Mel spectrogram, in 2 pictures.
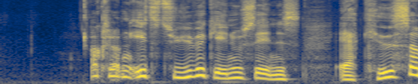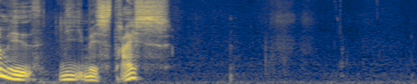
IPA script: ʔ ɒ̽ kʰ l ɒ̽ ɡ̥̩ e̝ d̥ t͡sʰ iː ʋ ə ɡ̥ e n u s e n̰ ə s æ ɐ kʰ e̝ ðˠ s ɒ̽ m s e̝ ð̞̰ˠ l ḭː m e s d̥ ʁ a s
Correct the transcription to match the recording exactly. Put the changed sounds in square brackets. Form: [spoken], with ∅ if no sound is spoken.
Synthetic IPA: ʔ ɒ̽ kʰ l ɒ̽ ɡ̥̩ e̝ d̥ t͡sʰ [yː] ʋ ə ɡ̥ e n u s e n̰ ə s æ ɐ kʰ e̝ ðˠ s ɒ̽ m [h] e̝ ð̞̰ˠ l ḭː m e s d̥ ʁ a s

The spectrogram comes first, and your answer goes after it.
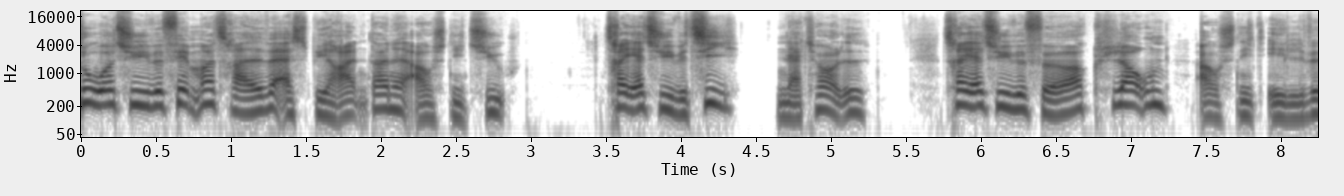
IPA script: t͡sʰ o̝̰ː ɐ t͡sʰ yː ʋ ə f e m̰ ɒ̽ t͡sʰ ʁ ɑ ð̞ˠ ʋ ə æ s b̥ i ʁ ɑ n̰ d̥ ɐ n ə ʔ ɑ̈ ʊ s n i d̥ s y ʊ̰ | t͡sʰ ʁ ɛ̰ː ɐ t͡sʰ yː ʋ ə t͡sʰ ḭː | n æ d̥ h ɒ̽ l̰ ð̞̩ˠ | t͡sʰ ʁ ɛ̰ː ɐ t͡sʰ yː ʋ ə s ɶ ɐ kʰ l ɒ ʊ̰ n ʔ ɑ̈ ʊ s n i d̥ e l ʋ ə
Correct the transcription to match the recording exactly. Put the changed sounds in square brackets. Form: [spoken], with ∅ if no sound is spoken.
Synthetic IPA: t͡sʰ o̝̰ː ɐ t͡sʰ yː ʋ ə f e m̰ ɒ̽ t͡sʰ ʁ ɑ ð̞ˠ ʋ ə æ s b̥ i ʁ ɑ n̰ d̥ ɐ n ə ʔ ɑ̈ ʊ s n i d̥ s y ʊ̰ | t͡sʰ ʁ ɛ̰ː ɐ t͡sʰ yː ʋ ə t͡sʰ ḭː | n æ d̥ h ɒ̽ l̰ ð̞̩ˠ | t͡sʰ ʁ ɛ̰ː ɐ t͡sʰ yː ʋ ə [f] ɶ ɐ kʰ l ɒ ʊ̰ n ʔ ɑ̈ ʊ s n i d̥ e l ʋ ə

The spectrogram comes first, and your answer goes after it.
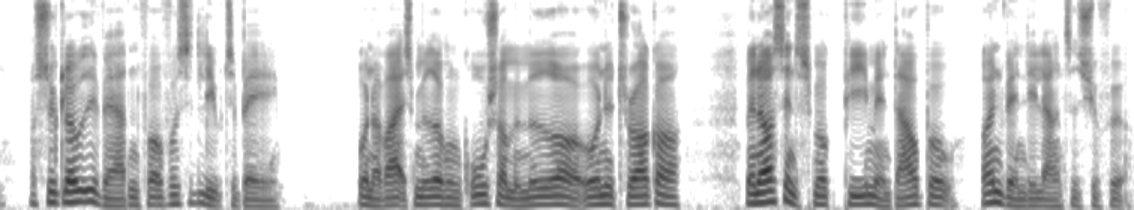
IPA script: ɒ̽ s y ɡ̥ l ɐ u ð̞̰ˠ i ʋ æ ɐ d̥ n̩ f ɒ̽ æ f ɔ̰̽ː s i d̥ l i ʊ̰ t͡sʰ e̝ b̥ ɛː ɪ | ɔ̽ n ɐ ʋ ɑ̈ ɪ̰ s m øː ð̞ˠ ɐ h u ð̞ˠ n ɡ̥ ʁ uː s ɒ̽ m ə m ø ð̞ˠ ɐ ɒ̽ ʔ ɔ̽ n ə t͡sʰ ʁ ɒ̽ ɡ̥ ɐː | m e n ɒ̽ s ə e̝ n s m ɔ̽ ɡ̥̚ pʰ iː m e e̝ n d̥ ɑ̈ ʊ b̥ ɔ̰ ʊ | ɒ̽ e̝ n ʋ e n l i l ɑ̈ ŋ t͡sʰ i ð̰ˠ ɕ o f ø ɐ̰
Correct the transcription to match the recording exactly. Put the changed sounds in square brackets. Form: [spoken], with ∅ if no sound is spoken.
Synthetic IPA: ɒ̽ s y ɡ̥ l ɐ u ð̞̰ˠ i ʋ æ ɐ d̥ n̩ f ɒ̽ æ f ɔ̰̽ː s i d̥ l i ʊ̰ t͡sʰ e̝ b̥ ɛː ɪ | ɔ̽ n ɐ ʋ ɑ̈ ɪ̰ s m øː ð̞ˠ ɐ h u [∅] n ɡ̥ ʁ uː s ɒ̽ m ə m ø ð̞ˠ ɐ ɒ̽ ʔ ɔ̽ n ə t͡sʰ ʁ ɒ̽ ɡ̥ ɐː | m e n ɒ̽ s ə e̝ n s m ɔ̽ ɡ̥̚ pʰ iː m e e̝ n d̥ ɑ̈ ʊ b̥ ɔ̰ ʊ | ɒ̽ e̝ n ʋ e n l i l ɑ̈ ŋ t͡sʰ i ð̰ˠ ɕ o f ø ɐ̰

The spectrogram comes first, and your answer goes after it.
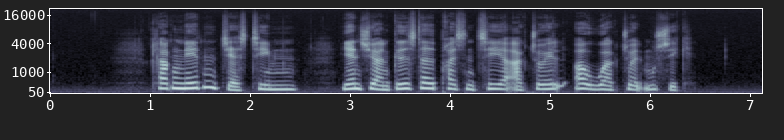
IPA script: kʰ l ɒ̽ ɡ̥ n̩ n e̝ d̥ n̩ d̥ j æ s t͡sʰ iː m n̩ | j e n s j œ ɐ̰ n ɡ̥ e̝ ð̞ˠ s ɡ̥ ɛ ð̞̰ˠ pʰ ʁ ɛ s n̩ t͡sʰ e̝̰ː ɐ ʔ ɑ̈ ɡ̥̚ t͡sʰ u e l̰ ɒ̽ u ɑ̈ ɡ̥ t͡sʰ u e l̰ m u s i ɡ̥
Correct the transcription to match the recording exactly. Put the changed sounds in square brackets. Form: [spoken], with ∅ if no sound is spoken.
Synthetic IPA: kʰ l ɒ̽ ɡ̥ n̩ n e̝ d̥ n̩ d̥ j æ s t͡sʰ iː m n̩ | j e n s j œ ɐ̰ n ɡ̥ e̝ ð̞ˠ s [d̥] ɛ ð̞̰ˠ pʰ ʁ ɛ s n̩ t͡sʰ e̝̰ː ɐ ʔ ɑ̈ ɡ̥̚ t͡sʰ u e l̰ ɒ̽ u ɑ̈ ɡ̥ t͡sʰ u e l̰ m u s i ɡ̥

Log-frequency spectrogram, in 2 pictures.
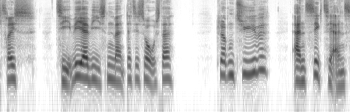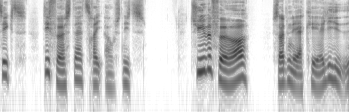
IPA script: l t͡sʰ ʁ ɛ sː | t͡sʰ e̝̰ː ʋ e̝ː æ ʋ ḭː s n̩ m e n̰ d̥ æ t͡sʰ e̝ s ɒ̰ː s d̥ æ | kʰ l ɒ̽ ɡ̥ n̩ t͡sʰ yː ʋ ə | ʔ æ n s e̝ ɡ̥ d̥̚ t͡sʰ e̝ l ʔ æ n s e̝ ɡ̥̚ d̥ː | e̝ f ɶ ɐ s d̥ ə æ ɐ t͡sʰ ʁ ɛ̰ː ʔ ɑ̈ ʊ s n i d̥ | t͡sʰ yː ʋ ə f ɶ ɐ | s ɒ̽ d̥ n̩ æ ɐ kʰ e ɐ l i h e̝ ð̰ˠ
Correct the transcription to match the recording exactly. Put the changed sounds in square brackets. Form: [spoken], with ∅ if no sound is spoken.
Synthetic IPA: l t͡sʰ ʁ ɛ [s] | t͡sʰ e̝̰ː ʋ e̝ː æ ʋ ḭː s n̩ m [æ] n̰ d̥ æ t͡sʰ e̝ s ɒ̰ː s d̥ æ | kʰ l ɒ̽ ɡ̥ n̩ t͡sʰ yː ʋ ə | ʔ æ n s e̝ ɡ̥ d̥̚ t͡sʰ e̝ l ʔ æ n s e̝ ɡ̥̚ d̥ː | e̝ f ɶ ɐ s d̥ ə æ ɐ t͡sʰ ʁ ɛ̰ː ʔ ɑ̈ ʊ s n i d̥ | t͡sʰ yː ʋ ə f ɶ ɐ | s ɒ̽ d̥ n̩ æ ɐ kʰ e ɐ l i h e̝ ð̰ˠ

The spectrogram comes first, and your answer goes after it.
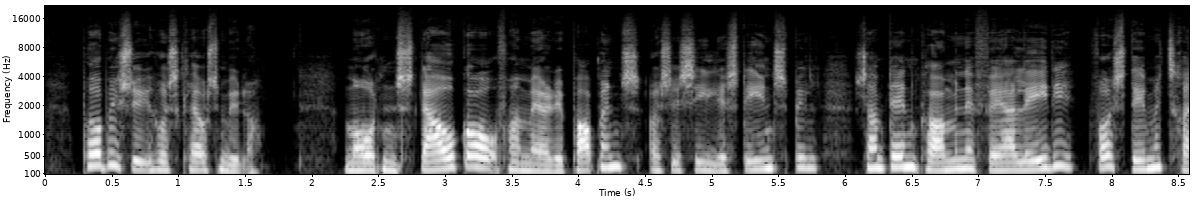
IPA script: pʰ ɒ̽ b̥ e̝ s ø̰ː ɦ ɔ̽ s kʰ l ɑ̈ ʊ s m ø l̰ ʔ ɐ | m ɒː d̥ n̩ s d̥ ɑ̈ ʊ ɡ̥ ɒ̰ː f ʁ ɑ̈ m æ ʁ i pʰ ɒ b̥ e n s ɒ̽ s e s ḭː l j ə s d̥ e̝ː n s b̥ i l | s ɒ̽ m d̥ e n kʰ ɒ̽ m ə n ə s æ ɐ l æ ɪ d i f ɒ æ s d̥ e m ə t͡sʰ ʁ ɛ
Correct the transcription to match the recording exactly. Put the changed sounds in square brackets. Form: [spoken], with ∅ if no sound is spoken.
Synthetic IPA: pʰ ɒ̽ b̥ e̝ s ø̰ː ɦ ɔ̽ s kʰ l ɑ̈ ʊ s m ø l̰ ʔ ɐ | m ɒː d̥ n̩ s d̥ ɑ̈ ʊ ɡ̥ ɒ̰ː f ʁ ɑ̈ m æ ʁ i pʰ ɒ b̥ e n s ɒ̽ s e s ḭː l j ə s d̥ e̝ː n s b̥ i l | s ɒ̽ m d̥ e n kʰ ɒ̽ m ə n ə [f] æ ɐ l [e] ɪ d i f ɒ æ s d̥ e m ə t͡sʰ ʁ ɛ

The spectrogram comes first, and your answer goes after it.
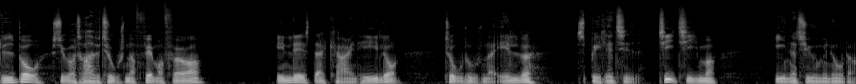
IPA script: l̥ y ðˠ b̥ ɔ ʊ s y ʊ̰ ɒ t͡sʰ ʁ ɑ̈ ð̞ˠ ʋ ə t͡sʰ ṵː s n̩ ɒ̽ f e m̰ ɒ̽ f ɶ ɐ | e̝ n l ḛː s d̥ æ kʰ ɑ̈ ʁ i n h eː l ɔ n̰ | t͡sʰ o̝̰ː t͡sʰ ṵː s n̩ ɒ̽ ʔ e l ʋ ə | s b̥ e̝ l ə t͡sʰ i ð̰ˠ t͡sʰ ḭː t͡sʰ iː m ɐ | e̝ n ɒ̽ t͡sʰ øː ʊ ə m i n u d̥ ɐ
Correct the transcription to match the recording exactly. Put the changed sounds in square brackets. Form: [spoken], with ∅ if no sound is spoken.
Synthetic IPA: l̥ y ðˠ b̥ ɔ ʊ s y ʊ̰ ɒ t͡sʰ ʁ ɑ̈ ð̞ˠ ʋ ə t͡sʰ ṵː s n̩ ɒ̽ f e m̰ ɒ̽ f ɶ ɐ | e̝ n l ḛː s d̥ æ kʰ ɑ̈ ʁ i n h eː l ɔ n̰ | t͡sʰ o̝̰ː t͡sʰ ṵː s n̩ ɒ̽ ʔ e l ʋ ə | s b̥ e̝ l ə t͡sʰ i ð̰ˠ t͡sʰ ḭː t͡sʰ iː m ɐ | e̝ n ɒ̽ t͡sʰ [yː] ʊ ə m i n u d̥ ɐ

